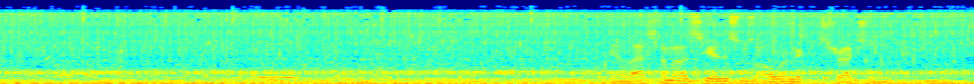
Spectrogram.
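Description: A small stream of water trickles and splashes steadily.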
